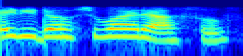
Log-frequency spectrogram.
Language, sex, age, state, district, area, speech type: Kashmiri, female, 30-45, Jammu and Kashmir, Anantnag, rural, conversation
